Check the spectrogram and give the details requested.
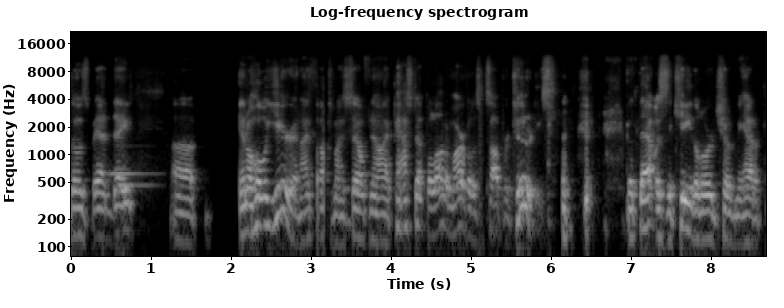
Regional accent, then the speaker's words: Tampa, Florida, United States; moved away as an adult; also born or lived in Colorado; I was born and raised in Tampa, Florida. I lived in Tampa, Florida for 27 years

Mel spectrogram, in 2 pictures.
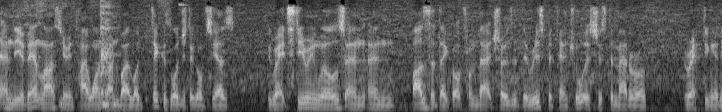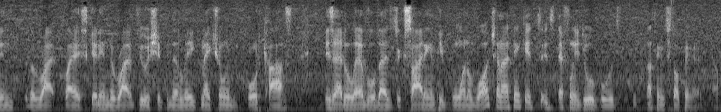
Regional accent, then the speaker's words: Australia; now in Hong Kong; I grew up in Australia and also here in Hong Kong at the moment

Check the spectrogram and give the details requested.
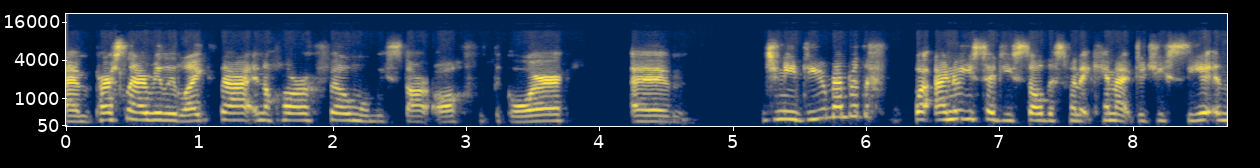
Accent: Scotland, United Kingdom; being Scottish, we're both Scottish

